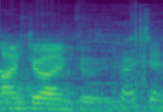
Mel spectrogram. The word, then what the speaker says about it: Hunter x Hunter: It's called Hunter. You don't pronounce the X. – I know. – Hunter x Hunter.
